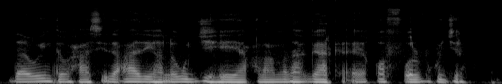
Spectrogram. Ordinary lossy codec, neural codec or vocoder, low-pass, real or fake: none; none; none; real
